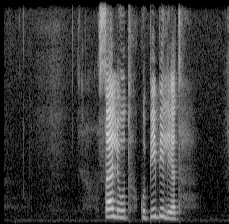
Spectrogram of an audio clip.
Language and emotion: Russian, neutral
